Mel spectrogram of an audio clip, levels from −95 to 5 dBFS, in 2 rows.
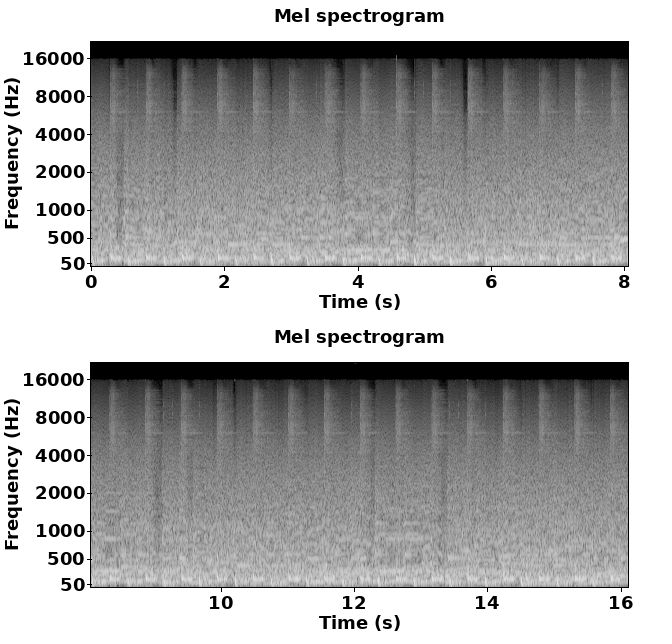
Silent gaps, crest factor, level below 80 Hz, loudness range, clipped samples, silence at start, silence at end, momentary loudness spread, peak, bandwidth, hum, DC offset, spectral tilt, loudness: none; 12 dB; -26 dBFS; 0 LU; under 0.1%; 0 s; 0 s; 1 LU; 0 dBFS; 14.5 kHz; none; under 0.1%; -6 dB/octave; -14 LUFS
